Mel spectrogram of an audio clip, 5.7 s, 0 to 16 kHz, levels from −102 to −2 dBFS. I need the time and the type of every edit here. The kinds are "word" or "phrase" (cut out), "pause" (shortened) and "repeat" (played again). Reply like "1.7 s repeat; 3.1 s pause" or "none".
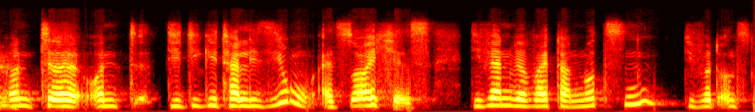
1.2 s pause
